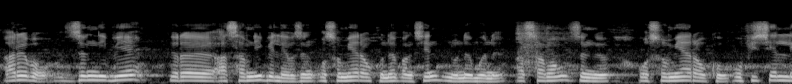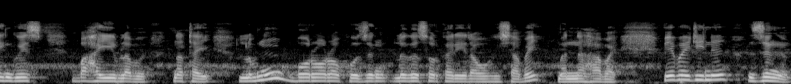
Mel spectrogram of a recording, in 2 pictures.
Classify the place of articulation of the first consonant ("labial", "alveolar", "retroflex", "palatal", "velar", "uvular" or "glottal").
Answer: alveolar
